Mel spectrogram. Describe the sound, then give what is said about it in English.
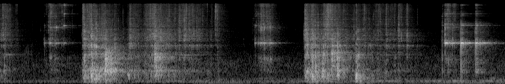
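Crushed ice is spooned into a glass for a keto mojito. A few loud bursts of clinking and rattling are separated by short pauses, with smaller clinks between them. “And then get some, and then get some crushed ice. Put loads of that in.”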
